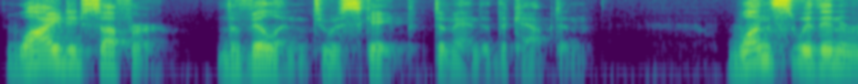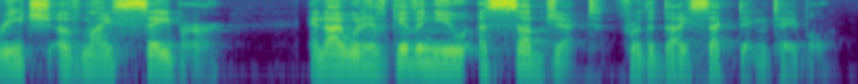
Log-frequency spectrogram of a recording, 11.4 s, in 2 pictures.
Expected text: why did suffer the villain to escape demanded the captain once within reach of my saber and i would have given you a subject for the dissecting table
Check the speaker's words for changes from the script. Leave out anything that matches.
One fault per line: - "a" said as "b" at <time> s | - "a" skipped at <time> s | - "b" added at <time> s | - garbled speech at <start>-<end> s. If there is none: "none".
none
